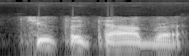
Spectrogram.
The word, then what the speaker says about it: chupacabra: Chupacabra.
